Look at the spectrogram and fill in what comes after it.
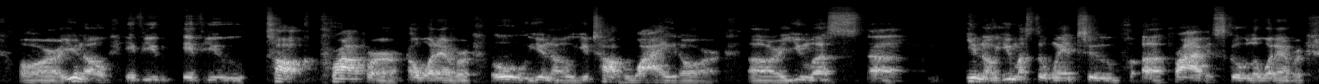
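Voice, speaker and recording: A man speaks in a Southern US accent. His pace is very slow. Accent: Southern US country. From Texas. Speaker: talk show co-host. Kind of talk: casual discussion.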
